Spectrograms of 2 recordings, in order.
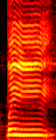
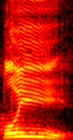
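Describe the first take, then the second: First: The t is fully light and thin. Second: The t is overly heavy, sounding like tui. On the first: "Jangan dibaca ti" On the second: "jangan dibaca tui berlebihan"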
